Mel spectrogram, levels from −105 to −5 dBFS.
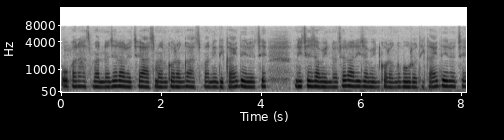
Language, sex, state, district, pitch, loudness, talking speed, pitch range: Rajasthani, female, Rajasthan, Nagaur, 190 Hz, -15 LUFS, 200 wpm, 180-200 Hz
